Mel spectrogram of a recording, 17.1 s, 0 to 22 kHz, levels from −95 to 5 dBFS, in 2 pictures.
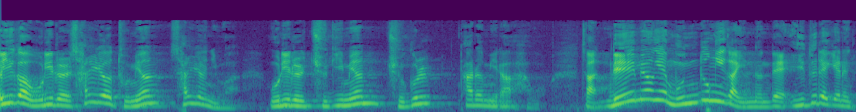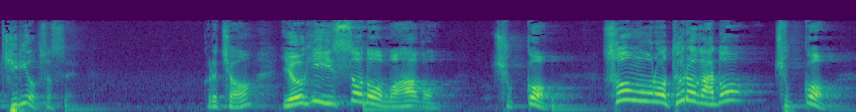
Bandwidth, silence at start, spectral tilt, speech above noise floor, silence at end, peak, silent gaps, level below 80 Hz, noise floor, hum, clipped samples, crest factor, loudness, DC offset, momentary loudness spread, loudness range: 11.5 kHz; 0 s; -3.5 dB/octave; 42 dB; 0.15 s; 0 dBFS; none; -38 dBFS; -62 dBFS; none; under 0.1%; 20 dB; -20 LUFS; under 0.1%; 14 LU; 6 LU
